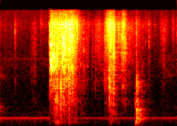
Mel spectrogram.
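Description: A tarot deck being shuffled by hand: a papery rustle of cards sliding about two-thirds of a second in, then a short sharp tap near the end.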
